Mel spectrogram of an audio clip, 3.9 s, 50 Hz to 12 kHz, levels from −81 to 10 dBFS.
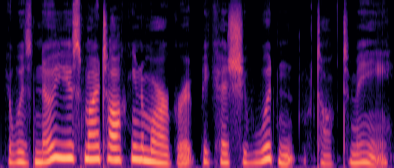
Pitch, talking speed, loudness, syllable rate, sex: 200 Hz, 215 wpm, -14 LUFS, 5.3 syllables/s, female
